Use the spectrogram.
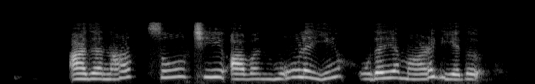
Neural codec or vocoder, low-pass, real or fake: codec, 16 kHz in and 24 kHz out, 0.4 kbps, LongCat-Audio-Codec, fine tuned four codebook decoder; 7.2 kHz; fake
